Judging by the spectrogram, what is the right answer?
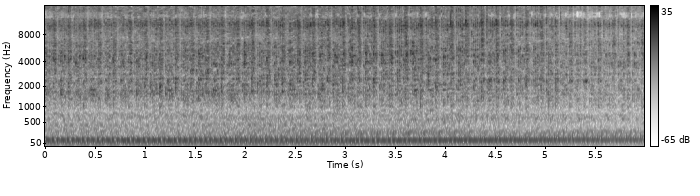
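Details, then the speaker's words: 1968 Ford Torino V8, first drive after 20 years sitting in a barn: even, throbbing idle with a strong low drone, steady but a touch fast; the carburetor idle needs adjusting down. "Sounds like it's idling a little high. I need to adjust the carburetor."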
